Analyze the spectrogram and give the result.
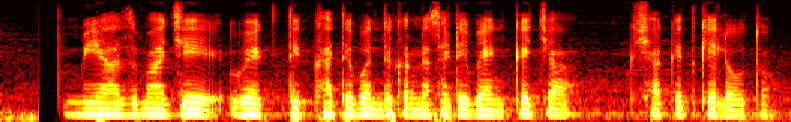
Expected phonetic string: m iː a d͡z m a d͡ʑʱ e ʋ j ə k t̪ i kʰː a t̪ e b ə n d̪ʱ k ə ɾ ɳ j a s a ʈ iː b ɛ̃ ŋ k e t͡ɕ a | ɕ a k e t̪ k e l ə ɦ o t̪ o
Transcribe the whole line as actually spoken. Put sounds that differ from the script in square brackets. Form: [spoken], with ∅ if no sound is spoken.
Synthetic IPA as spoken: m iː a d͡z m a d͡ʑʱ e ʋ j ə k t̪ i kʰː a t̪ e b ə n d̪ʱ k ə ɾ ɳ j a s a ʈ iː b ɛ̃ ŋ k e t͡ɕ a | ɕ a k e t̪ k e l ə ɦ o t̪ o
